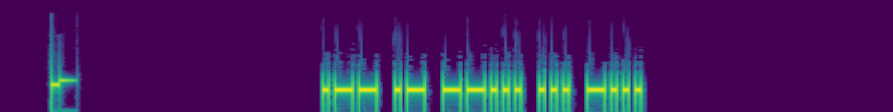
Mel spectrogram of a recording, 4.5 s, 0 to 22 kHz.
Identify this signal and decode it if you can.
Morse code, heard as a keyed tone, about 40 wpm, 700 Hz. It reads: WA7SB
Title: NA SOTA Chaser Callsigns 40wpm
